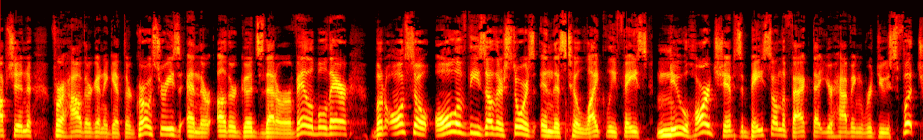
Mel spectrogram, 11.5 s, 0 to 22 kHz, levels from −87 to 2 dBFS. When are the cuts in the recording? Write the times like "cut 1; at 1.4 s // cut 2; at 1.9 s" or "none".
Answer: cut 1; at 7.1 s // cut 2; at 8.2 s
